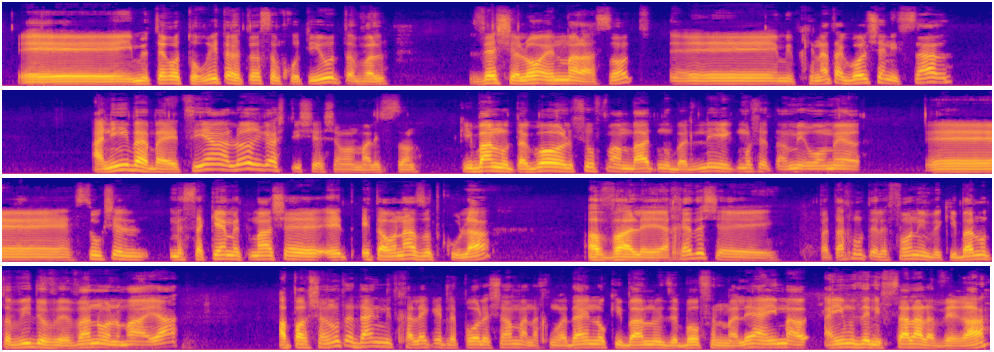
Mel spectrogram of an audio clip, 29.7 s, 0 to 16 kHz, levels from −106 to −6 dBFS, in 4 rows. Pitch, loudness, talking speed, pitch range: 130 Hz, -22 LUFS, 150 wpm, 120-150 Hz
